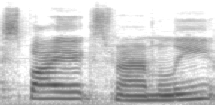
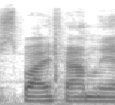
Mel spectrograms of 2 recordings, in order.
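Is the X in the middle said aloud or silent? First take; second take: aloud; silent. First: The X in the middle is said aloud. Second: The X in the middle is left silent. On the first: The speaker calls it wrong. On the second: The speaker calls it right.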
